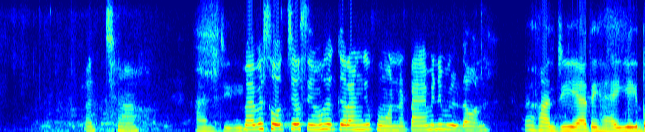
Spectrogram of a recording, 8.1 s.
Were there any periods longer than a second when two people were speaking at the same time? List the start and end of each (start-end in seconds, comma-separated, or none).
none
